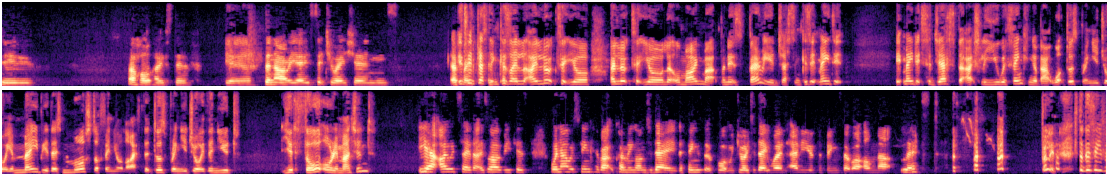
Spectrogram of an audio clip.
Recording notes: In this episode I break the podcast recording rules with an OUTDOOR chat. Where we are also joined by her lovely dog Beau.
